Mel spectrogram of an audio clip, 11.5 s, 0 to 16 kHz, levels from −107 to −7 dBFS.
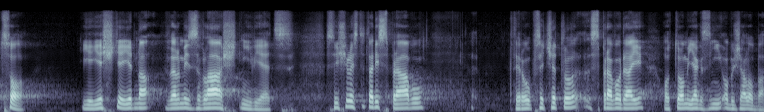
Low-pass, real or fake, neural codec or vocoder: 10.8 kHz; fake; codec, 24 kHz, 3.1 kbps, DualCodec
